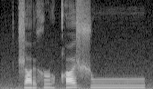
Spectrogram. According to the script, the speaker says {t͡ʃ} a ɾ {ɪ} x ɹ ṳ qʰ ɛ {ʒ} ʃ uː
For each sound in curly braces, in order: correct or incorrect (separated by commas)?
correct, correct, correct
